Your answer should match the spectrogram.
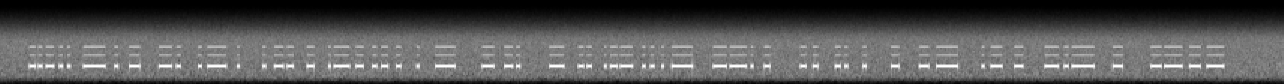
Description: Beeps of irregular length. There is no code.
